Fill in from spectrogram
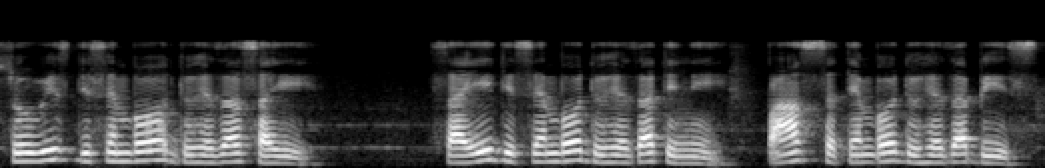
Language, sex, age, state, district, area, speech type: Assamese, female, 60+, Assam, Dhemaji, rural, spontaneous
